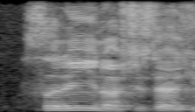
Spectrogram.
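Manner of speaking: ordinary talk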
